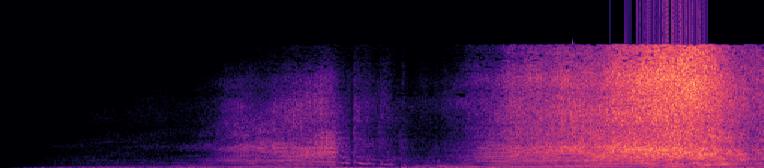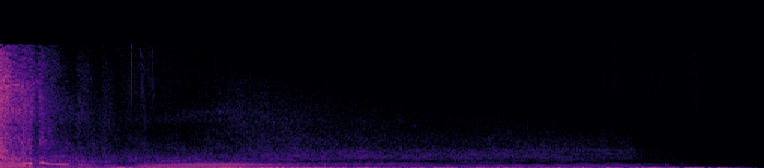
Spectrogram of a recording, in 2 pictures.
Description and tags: Subaru Impreza STI near drive around to the right
impreza, near, Subaru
